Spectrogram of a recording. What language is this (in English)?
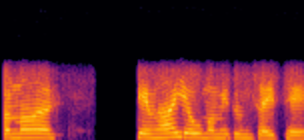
Marathi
